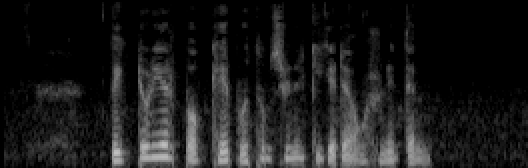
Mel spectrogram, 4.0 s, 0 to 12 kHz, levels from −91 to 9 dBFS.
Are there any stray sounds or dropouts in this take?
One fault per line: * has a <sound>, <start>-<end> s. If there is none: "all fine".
all fine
